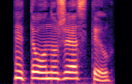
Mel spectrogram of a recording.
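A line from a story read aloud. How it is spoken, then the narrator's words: Snorting. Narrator (Russian): фыркнула Саша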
